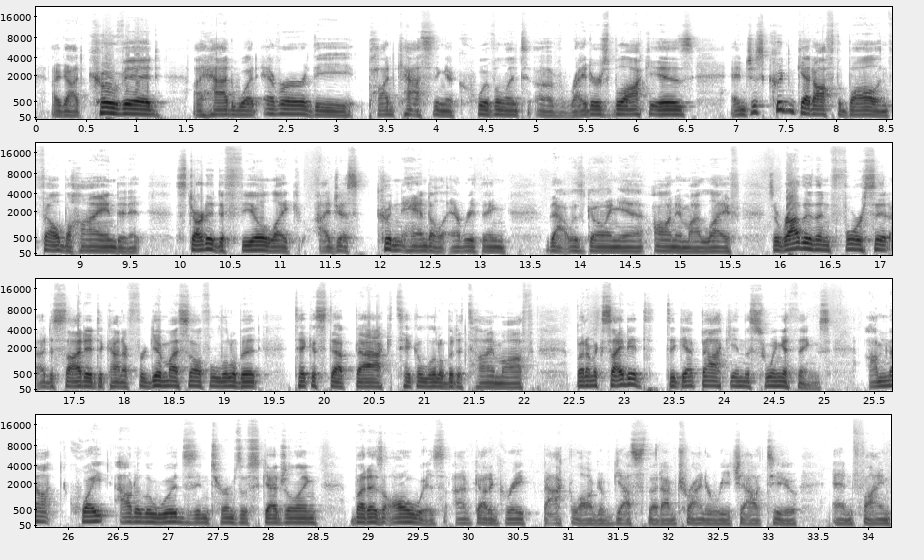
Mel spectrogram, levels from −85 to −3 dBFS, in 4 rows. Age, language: 40-59, English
